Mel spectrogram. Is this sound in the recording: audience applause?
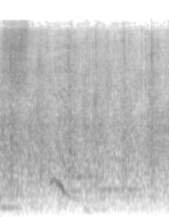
yes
